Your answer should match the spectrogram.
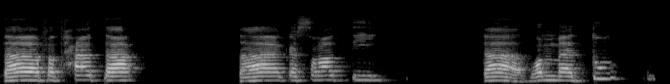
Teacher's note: এই যে জিহ্বার আগা, উপরের দাঁতের গোড়া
